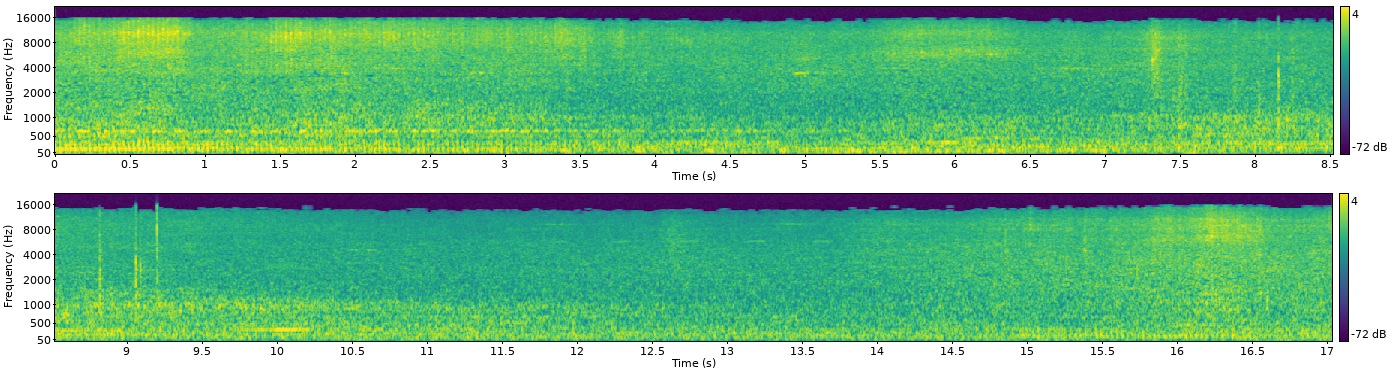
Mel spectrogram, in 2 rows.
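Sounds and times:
roadside hiss and rumble: 0.0s - 17.0s.

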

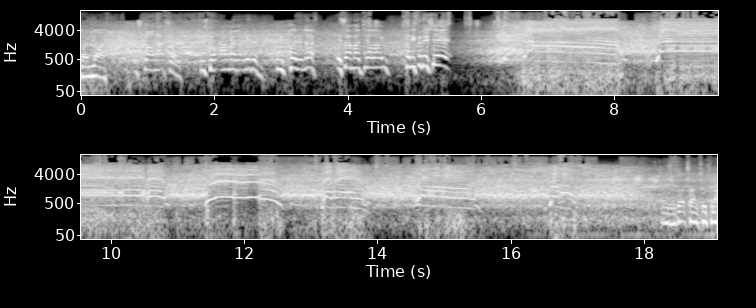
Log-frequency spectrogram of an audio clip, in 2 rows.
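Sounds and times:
fans shouting close by: 0.0s - 18.4s
crowd cheering and yelling: 0.0s - 19.0s
crowd roar in stands: 0.0s - 19.0s.

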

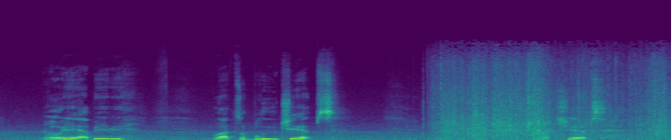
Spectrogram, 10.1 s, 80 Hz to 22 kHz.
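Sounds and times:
metal turnings rustling: 6.4s - 10.0s.

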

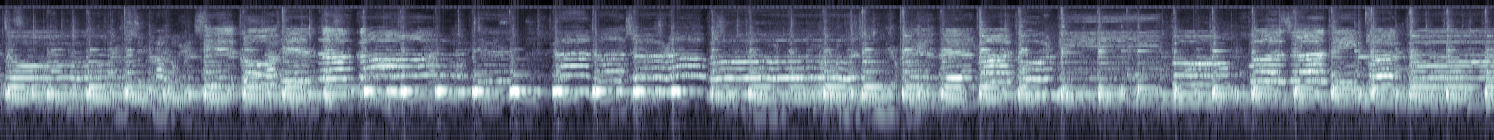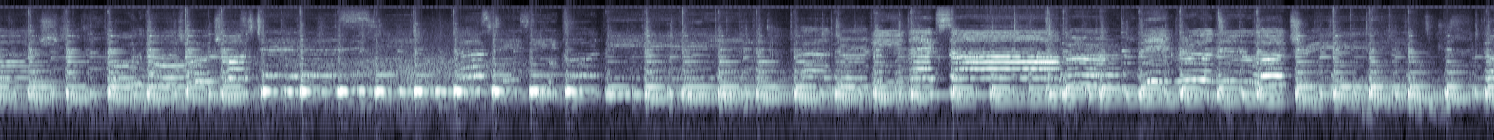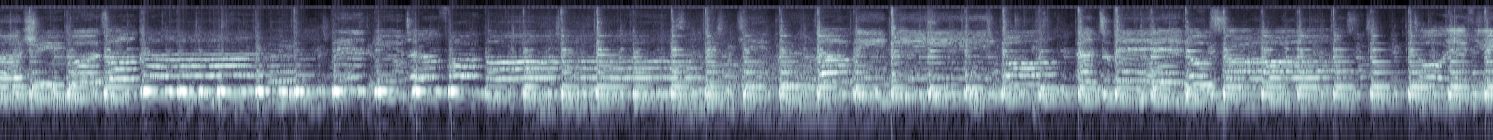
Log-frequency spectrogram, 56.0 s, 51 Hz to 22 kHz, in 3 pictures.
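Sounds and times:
girls singing: 0.0s - 56.0s
ukulele strumming chords: 0.0s - 56.0s.

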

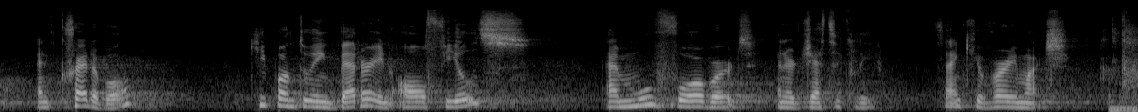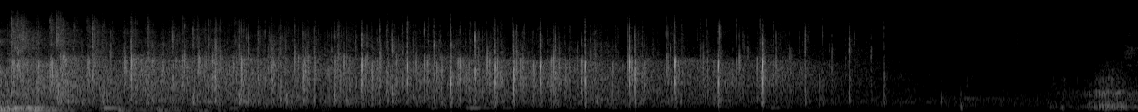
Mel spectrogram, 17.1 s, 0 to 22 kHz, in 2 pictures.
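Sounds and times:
audience applauding: 8.3s - 15.4s.

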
